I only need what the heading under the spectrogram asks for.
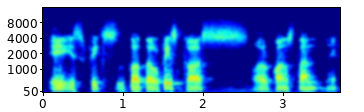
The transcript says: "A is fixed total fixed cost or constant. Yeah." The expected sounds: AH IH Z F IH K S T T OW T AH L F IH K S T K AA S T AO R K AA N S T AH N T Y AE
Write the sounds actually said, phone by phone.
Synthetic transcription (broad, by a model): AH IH S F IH K S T T OW T AH L F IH S K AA S AO R K AA N S T AH N T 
